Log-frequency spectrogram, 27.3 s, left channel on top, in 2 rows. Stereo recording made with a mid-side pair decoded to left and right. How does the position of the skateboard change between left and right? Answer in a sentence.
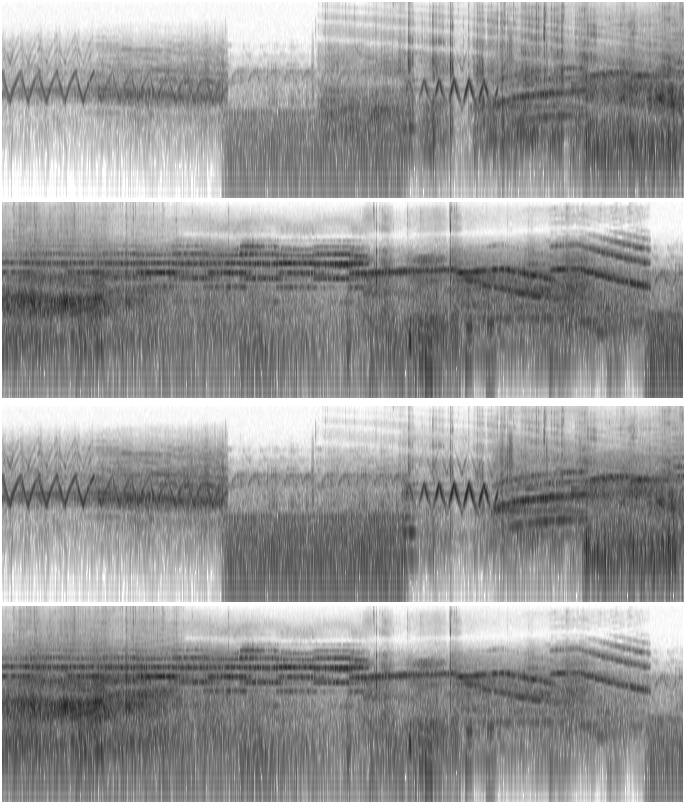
You can hear the skateboard move from left to right.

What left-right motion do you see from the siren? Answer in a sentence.
You can hear the siren travel towards the left.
